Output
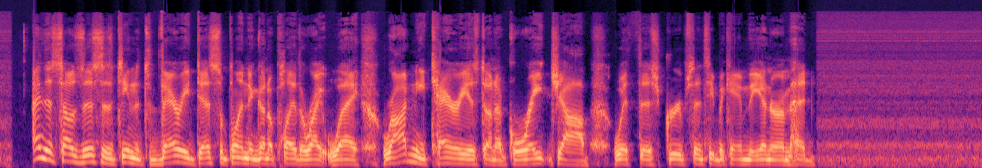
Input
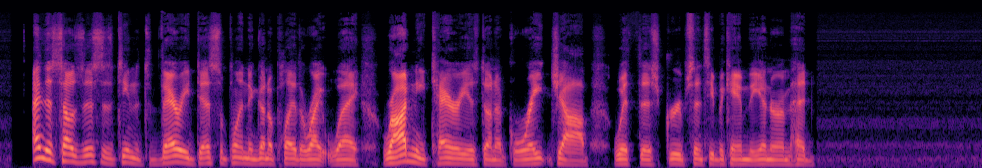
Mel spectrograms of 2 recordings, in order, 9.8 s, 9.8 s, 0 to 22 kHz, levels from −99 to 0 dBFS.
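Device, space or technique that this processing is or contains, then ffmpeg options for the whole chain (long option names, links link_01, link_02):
mastering chain: -filter_complex "[0:a]highpass=55,equalizer=frequency=190:width_type=o:width=0.89:gain=-2.5,acrossover=split=200|4700[link_01][link_02][link_03];[link_01]acompressor=threshold=-55dB:ratio=4[link_04];[link_02]acompressor=threshold=-34dB:ratio=4[link_05];[link_03]acompressor=threshold=-51dB:ratio=4[link_06];[link_04][link_05][link_06]amix=inputs=3:normalize=0,acompressor=threshold=-41dB:ratio=2,asoftclip=type=hard:threshold=-27.5dB,alimiter=level_in=35dB:limit=-1dB:release=50:level=0:latency=1,asplit=3[link_07][link_08][link_09];[link_07]afade=type=out:start_time=5.81:duration=0.02[link_10];[link_08]adynamicequalizer=threshold=0.0447:dfrequency=1700:dqfactor=0.7:tfrequency=1700:tqfactor=0.7:attack=5:release=100:ratio=0.375:range=3.5:mode=cutabove:tftype=highshelf,afade=type=in:start_time=5.81:duration=0.02,afade=type=out:start_time=7.41:duration=0.02[link_11];[link_09]afade=type=in:start_time=7.41:duration=0.02[link_12];[link_10][link_11][link_12]amix=inputs=3:normalize=0,volume=-3dB"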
